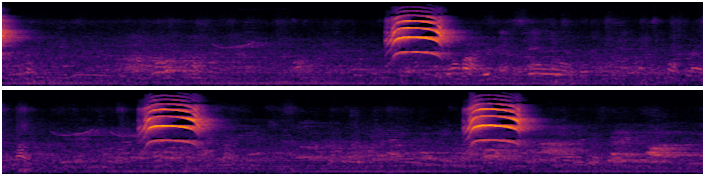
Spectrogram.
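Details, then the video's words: Great kiskadee calling to a companion of its species: three short, harsh, nasal notes spaced about four seconds apart, each strongly buzzy and slightly falling, with soft background murmur between calls. "Bem-te-vi (Pitangus sulphuratus): chamando companheiro de sua espécie"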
